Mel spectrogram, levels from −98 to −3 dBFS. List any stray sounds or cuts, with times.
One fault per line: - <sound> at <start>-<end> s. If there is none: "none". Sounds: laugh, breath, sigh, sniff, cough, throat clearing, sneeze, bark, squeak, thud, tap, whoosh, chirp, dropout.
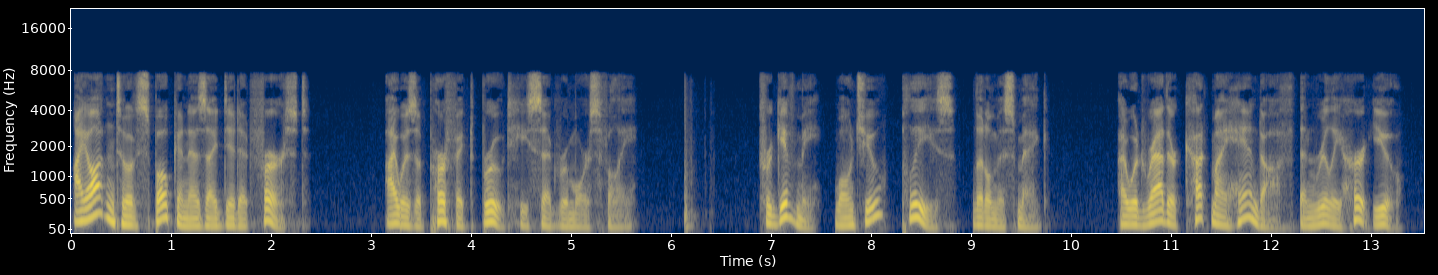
- thud at 6.1-6.5 s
